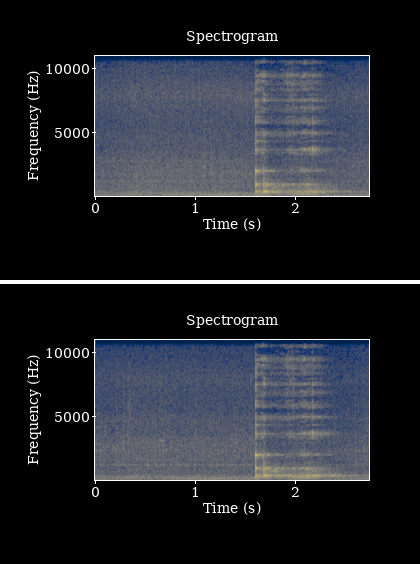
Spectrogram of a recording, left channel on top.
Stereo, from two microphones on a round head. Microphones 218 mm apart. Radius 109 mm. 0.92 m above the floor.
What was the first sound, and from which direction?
Dishes clattering, 5° left (ahead or behind).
